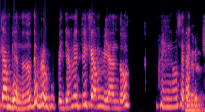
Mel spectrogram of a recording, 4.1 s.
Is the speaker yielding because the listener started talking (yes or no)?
no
